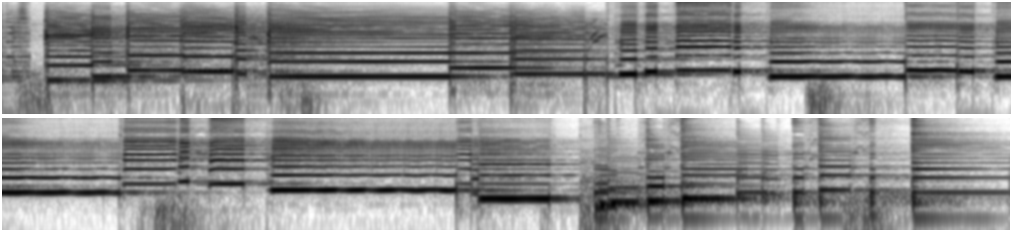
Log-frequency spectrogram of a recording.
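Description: Yamaha arranger keyboard playing a slow melody of held notes in a demonstration tone, with lower notes joining near the end.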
